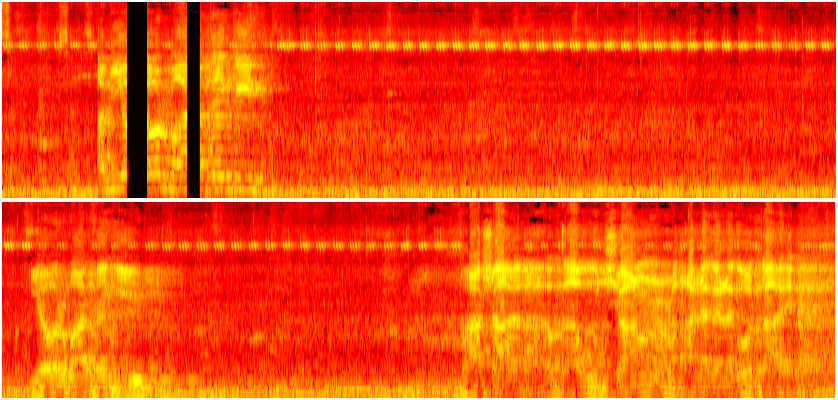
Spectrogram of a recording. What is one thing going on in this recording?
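A man's voice sings through loudspeakers, echoing outdoors.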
